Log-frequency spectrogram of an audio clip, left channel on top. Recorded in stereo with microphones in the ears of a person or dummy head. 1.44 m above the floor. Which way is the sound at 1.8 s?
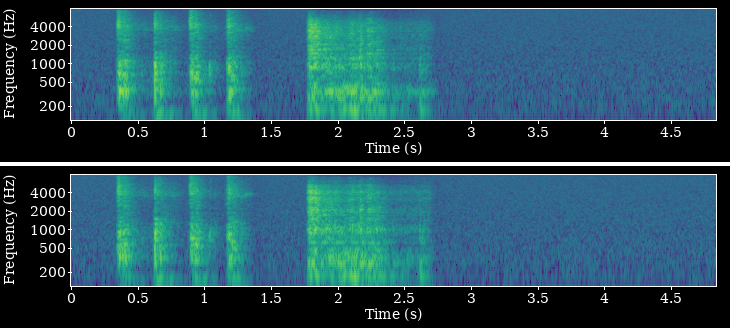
10° right (ahead or behind).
